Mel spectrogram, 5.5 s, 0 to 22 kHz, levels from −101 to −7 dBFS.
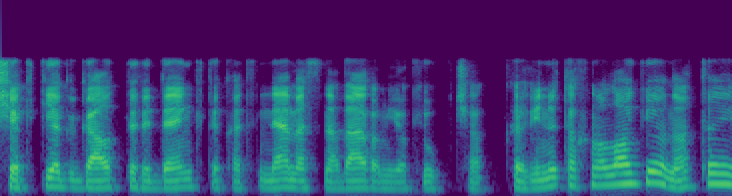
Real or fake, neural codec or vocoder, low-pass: real; none; 7.2 kHz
